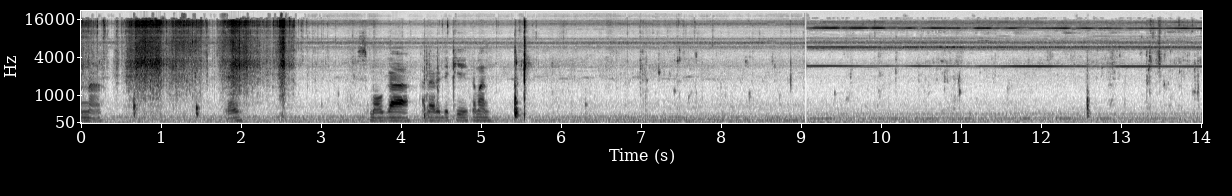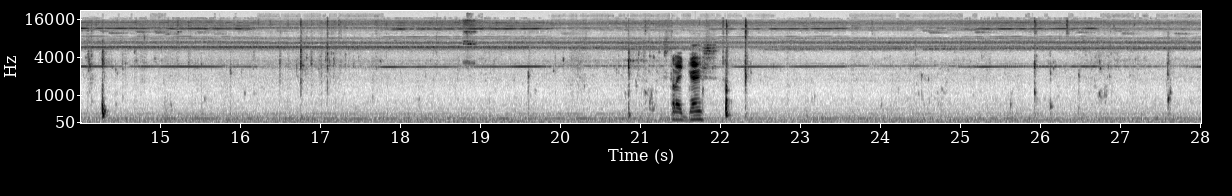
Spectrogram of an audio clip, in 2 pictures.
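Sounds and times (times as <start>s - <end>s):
thin high tone: 0.0s - 2.8s, 9.0s - 28.0s
steady low rumble: 0.0s - 28.0s.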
